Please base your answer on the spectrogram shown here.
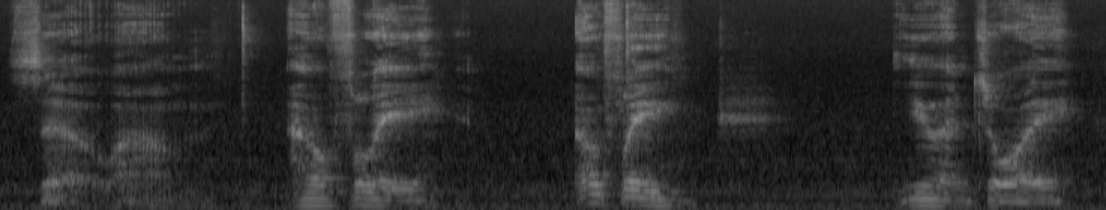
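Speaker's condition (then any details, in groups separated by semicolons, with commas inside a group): Cerebral palsy; breathing fine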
